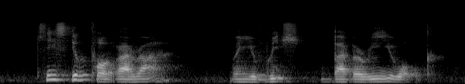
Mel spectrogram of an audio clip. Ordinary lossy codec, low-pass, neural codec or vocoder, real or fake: none; 7.2 kHz; codec, 16 kHz, 1 kbps, FunCodec, trained on LibriTTS, 50 frames a second; fake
